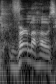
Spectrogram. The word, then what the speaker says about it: Vermijo: Now, I'll tell you, local historians, they don't even have a record of the origin of these words, nor the pronouncer. So right now, the Vermijos have it.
